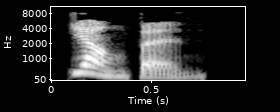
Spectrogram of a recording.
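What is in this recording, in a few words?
"样本" Mandarin Chinese; chinese flashcards; hsk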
